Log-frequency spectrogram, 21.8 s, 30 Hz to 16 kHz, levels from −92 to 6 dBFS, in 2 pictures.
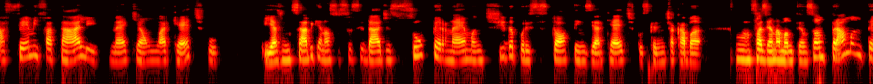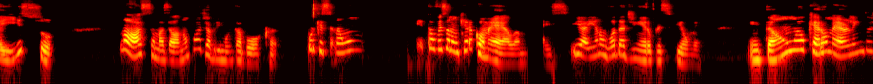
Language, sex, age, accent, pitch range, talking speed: Portuguese, female, 20-39, Brazilian, 175-255 Hz, 190 wpm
